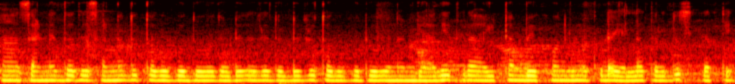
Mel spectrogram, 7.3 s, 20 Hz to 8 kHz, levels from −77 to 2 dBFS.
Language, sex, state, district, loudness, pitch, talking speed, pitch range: Kannada, female, Karnataka, Mysore, -16 LUFS, 165 Hz, 75 wpm, 160-165 Hz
